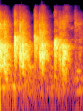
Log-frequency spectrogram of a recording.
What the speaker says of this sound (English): So let's give the Dean of Law School a big round of applause.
